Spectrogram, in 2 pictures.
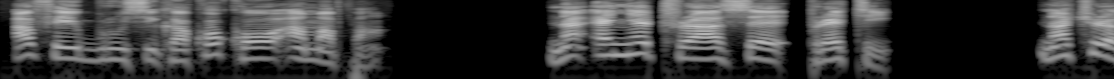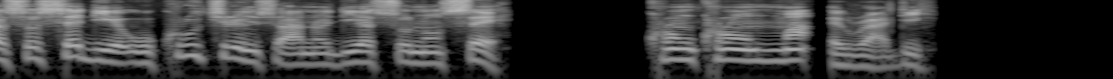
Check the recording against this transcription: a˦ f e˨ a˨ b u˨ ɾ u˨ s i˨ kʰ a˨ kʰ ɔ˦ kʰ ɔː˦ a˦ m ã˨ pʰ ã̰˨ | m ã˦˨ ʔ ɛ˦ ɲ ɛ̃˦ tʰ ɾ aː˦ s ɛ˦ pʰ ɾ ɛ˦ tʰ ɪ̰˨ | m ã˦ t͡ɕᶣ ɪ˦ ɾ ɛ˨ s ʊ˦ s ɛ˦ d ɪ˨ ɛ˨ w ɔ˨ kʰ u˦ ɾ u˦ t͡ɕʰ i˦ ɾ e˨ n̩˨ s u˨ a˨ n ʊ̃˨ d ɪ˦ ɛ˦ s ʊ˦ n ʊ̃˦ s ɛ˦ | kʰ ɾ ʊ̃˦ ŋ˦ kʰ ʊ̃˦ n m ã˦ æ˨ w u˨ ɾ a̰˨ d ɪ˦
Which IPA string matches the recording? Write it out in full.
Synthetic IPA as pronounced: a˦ f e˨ i˨ b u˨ ɾ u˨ s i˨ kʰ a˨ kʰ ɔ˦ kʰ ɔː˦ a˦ m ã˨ pʰ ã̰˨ | n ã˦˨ ʔ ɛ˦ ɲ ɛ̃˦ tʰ ɾ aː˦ s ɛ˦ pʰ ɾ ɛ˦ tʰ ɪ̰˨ | n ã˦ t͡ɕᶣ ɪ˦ ɾ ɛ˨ s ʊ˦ s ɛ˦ d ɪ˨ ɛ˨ w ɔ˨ kʰ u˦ ɾ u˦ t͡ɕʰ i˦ ɾ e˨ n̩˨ s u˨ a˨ n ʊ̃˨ d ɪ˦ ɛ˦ s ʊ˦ n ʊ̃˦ s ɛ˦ | kʰ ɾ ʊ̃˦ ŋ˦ kʰ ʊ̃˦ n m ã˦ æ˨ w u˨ ɾ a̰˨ d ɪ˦

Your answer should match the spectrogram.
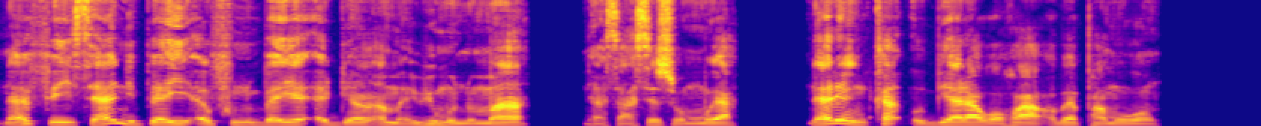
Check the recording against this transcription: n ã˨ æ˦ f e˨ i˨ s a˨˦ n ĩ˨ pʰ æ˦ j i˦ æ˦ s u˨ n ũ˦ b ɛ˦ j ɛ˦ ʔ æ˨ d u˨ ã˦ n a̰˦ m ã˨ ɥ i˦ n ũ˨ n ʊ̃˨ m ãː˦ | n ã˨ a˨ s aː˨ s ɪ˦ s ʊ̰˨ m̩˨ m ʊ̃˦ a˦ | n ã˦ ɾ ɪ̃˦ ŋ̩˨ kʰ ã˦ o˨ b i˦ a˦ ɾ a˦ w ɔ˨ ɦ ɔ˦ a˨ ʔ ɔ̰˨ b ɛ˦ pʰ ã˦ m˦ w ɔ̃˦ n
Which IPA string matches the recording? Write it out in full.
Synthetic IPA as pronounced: n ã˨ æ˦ f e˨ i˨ s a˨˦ n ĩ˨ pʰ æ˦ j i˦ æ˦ f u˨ n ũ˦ b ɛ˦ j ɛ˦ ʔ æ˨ d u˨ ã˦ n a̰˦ m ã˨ ɥ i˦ m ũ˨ n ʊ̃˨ m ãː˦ | n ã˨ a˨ s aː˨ s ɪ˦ s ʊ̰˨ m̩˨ m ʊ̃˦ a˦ | n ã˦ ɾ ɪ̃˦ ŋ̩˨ kʰ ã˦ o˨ b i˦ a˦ ɾ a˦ w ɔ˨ ɦ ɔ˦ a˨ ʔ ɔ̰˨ b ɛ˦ pʰ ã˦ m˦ w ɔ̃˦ n

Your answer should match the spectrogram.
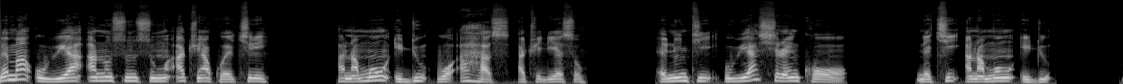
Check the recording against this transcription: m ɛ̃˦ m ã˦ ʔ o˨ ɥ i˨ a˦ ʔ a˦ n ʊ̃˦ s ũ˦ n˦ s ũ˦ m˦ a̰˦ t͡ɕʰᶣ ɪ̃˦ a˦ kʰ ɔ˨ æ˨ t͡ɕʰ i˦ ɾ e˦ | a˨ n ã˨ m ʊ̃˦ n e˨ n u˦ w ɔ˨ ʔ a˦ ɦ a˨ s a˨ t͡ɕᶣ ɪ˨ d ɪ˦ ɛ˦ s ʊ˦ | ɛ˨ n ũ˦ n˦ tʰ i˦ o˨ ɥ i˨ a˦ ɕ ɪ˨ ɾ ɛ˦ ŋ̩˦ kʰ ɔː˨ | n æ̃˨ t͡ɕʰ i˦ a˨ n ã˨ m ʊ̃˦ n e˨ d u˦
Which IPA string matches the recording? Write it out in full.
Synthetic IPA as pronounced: m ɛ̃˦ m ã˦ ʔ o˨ ɥ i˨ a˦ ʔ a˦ n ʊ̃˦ s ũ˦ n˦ s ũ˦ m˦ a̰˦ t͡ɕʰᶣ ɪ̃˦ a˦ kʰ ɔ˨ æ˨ t͡ɕʰ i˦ ɾ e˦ | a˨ n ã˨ m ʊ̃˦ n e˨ d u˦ w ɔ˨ ʔ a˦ ɦ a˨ s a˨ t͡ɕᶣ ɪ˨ d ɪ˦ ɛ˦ s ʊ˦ | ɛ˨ n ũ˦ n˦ tʰ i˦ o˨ ɥ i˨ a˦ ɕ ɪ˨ ɾ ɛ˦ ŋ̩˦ kʰ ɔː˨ | n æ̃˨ t͡ɕʰ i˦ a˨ n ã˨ m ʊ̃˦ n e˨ d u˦

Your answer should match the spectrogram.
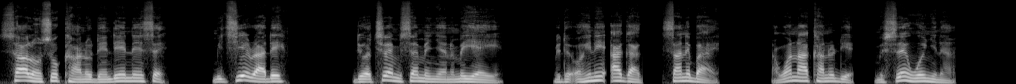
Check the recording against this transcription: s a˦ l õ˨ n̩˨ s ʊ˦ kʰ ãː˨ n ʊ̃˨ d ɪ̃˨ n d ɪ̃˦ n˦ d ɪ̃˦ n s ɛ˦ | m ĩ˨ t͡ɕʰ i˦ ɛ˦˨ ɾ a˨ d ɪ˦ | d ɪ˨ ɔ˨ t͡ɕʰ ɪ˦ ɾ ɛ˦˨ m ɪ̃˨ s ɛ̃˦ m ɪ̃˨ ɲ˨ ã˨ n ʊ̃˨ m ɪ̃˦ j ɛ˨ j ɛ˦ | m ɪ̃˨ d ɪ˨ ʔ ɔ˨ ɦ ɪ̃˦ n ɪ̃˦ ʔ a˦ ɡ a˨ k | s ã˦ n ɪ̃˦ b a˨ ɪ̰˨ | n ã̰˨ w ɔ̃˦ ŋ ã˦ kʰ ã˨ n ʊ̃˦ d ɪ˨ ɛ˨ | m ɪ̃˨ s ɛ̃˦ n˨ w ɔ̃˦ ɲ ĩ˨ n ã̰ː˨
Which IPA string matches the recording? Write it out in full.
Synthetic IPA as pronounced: s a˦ l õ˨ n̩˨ s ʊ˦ kʰ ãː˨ n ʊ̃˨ d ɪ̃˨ n d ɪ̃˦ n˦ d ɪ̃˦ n s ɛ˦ | m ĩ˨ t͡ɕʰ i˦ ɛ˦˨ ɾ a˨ d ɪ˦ | d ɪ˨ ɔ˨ t͡ɕʰ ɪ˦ ɾ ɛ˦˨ m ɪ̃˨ s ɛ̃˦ m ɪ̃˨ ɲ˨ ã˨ n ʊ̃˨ m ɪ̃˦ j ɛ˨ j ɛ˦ | m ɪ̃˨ d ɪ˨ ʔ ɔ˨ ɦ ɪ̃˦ n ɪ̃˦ ʔ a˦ ɡ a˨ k | s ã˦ n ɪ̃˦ b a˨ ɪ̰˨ | n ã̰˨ w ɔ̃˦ n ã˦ kʰ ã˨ n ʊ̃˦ d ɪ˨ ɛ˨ | m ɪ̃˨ s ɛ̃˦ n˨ w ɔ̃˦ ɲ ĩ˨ n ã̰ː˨

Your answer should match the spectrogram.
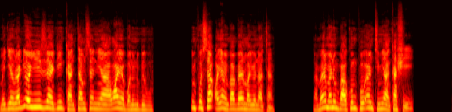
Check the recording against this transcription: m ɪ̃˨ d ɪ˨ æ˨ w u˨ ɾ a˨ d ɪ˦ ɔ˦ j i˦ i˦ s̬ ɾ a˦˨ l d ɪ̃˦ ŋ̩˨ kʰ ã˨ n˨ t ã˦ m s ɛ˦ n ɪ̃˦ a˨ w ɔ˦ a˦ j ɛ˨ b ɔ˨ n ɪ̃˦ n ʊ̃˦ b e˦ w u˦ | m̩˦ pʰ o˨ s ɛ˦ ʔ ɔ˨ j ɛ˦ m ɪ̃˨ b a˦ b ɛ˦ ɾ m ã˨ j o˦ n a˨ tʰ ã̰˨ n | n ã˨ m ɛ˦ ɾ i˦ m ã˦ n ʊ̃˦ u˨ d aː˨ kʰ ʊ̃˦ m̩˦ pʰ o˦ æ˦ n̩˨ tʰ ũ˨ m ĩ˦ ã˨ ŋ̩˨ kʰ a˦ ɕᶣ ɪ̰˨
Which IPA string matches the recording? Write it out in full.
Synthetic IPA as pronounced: m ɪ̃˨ d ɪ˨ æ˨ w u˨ ɾ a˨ d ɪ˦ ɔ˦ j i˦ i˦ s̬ ɾ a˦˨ l d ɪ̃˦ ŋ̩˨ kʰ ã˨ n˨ t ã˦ m s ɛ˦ n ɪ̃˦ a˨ w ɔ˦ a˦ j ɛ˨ b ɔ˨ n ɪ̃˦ n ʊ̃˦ b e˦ w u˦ | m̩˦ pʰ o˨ s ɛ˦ ʔ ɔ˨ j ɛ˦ m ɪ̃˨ b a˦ b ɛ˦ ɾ m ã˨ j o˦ n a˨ tʰ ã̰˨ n | n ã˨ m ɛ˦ ɾ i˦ m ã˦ n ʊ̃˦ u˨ b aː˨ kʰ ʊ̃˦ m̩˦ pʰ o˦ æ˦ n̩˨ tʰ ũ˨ m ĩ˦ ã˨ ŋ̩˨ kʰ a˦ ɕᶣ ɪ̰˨

